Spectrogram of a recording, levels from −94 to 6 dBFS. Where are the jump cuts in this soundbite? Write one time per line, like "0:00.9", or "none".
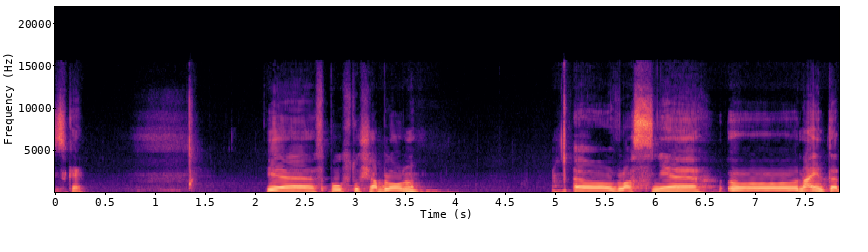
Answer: none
